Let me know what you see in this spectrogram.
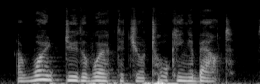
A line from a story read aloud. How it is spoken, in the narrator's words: Saad hisses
